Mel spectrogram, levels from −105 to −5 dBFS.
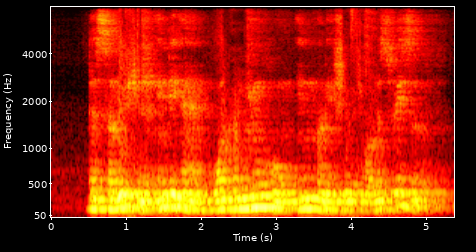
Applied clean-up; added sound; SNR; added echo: neural separator model SepFormer DNS4.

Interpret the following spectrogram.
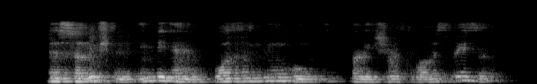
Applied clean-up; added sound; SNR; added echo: neural mask model DeepFilterNet 3.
